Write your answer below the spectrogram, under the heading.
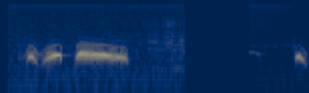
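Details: Spotted dove lure cooing meant to provoke wild males: two short low hooting notes, then a longer steady coo, a pause, and the start of another soft coo, all on a quiet background.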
